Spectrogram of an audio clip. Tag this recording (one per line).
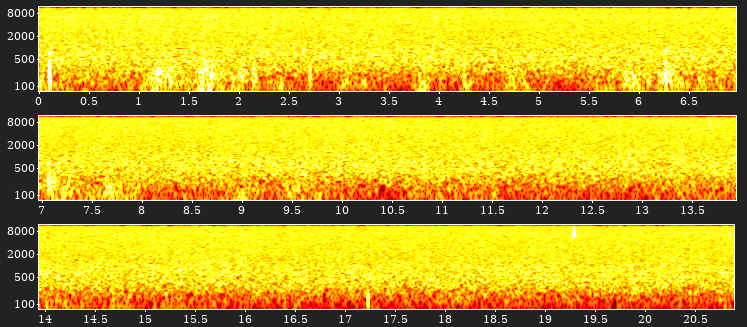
florida
island
seahorskey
